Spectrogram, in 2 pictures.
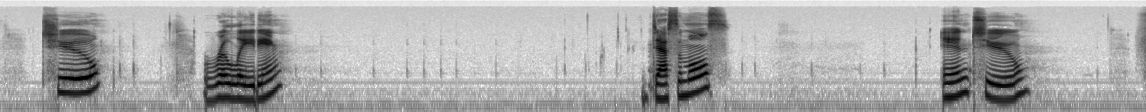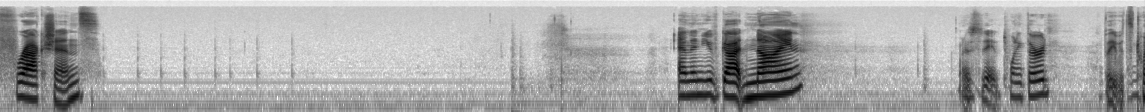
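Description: A woman speaks calmly into a microphone, in short phrases with pauses.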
